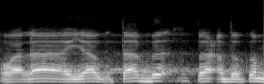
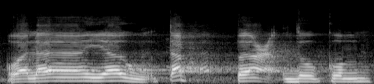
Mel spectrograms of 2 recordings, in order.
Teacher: ba sukun bertemu ba, qol-qolahnya dihilangkan. Qol-qolahnya wajib hilang, jangan qol-qolah lagi.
